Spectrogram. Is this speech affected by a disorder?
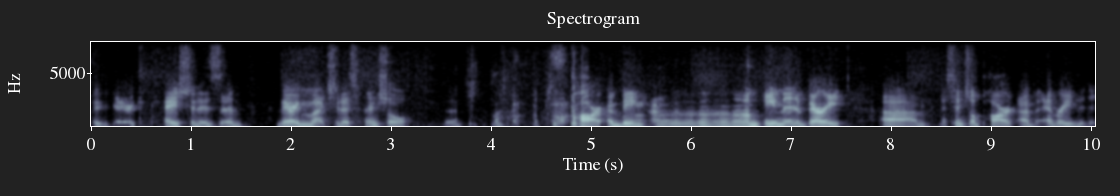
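Yes: stuttering; chronic developmental stuttering, onset about age 3 to 3.5 per parents, not outgrown, persisted into adulthood; still stutters, describes it as a communication disability, avoids answering unknown phone calls; here repeated sounds.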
